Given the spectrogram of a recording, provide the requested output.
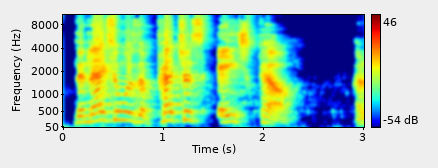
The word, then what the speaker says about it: Petrus: I think this is a hard name to pronounce, but it's Petrus.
